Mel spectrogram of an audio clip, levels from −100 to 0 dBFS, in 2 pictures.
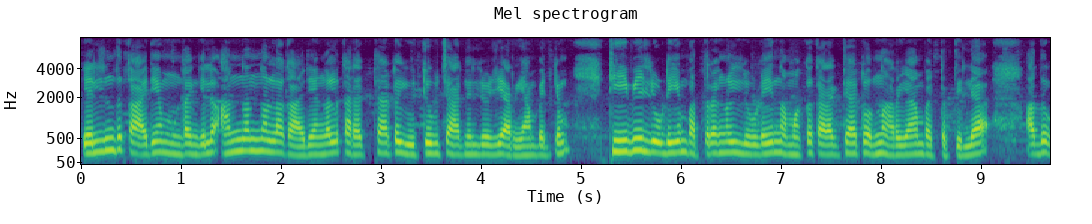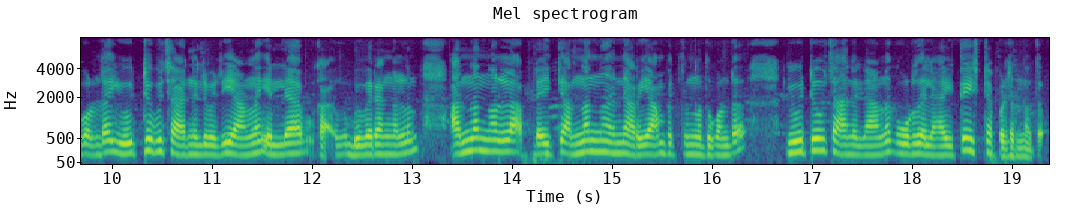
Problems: background sounds at intervals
